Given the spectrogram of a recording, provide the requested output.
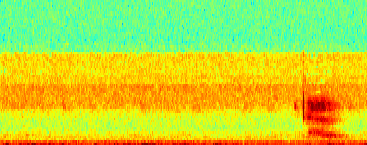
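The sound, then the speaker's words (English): Whale song: a deep, throbbing underwater rumble with a steady low hum, and a single faint, high call that sweeps downward near the end. No one speaks. “The whale song that you hear is much like the music that the water on Mintaka made.”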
